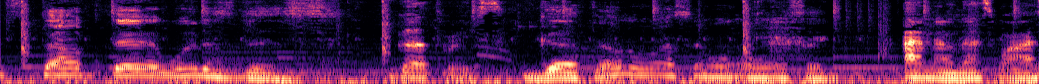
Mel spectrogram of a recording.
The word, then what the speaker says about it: Guthrie's: is right we stopped there what is this Guthrie's I know that's why I said it so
